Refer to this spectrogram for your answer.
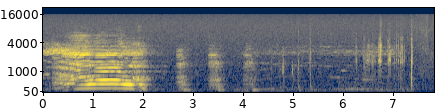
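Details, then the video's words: Red deer male during the late-summer rut, trying to gather a group of females and drive off other males; one loud, deep, two-second harmonic roar, followed by a few short, quieter grunts and faint knocks. "BERREA DEL CIERVO/BRAMA DO VEADO"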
